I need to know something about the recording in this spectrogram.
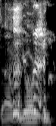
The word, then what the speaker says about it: Georgi: I've been calling him Georgie the whole time, but it's Yorgi.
